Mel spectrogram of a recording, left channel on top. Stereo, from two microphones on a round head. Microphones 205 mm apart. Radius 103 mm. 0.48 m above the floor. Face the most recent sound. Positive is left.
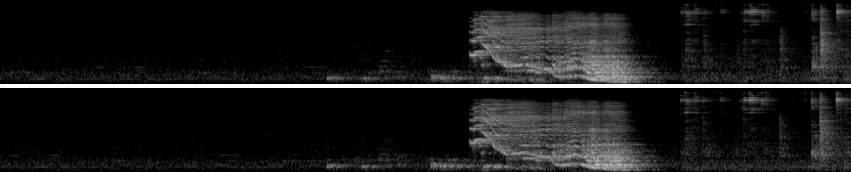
turn(degrees=-50)  # may be behind; listen again after turning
